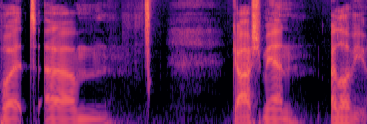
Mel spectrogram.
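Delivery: heartfelt voice welling up with emotion. Telling Joel that he will be back, getting a little emotional. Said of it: "I'm getting a little emotional here".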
